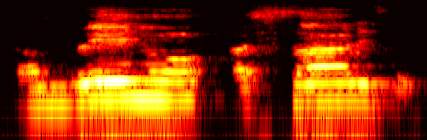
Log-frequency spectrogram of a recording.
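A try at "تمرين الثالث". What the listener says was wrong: Jangan dipisah, langsung lanjut. Tamrinus salis.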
